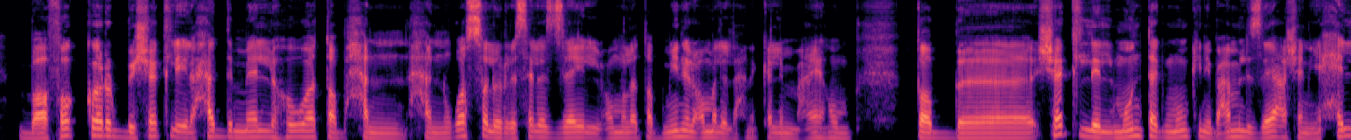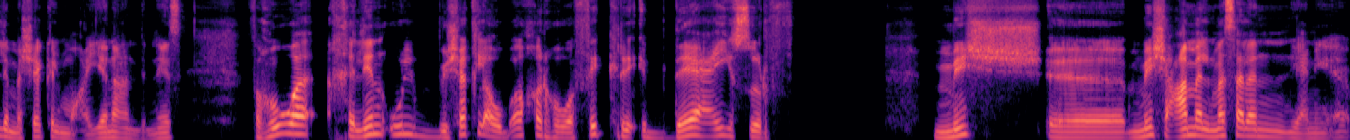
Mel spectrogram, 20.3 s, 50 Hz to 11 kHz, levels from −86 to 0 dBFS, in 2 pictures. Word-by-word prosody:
بافكر 160 +8 0
بشكل 145 +2 +1
إلى 130 -1 0
حدٍ 145 0 -2
ما 135 -1 -4
اللي 140 -1 -4
هو 140 +1 -3
طَب 120 -4 -4
هن 110 -2 -4
هنوصَّل 130 +5 +3
الرسالة 125 +3 +2
إزاي 125 0 +1
للعملا، 120 +1 -8
طب 120 -1 -10
مين 140 +3 -3
العملا 130 -3 -3
اللي 110 - -9
هنتكلم 120 0 -10
معاهم، 120 +1 -9 0.5
طَب 120 -1 0 0.6
شكل 175 -6 +3
المُنتَج 135 +3 -2
ممكن 140 +1 -7
يبقى - - -5
عامل 145 +1 -4
إزاي 125 +2 0
علشان 120 -4 -3
يحِل 155 +7 -3
مشاكل 125 +2 -2
معيّنة 115 +4 -5
عند 115 -5 -10
الناس، 115 +5 -4 0.5
فهو 215 -1 +3 0.2
خلّينا 175 +7 +1
نقول 200 +1 -6
بشكل 150 +3 0
أو - - +1
بآخر 165 +2 -4
هو 125 -2 -4
فِكر 195 - -4
إبداعي 155 +7 +1
صِرف. 145 -3 +3 1.1
مش 155 +10 +4
آآ 130 -1 0
مش 160 +8 +4
عَمَل 170 -3 +5
مثلًا 160 -3 +4
يعني 115 +3 -9
130 Hz, 140 wpm, -26 LUFS, 120-155 Hz, 1.1 s, عَمَل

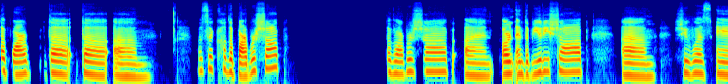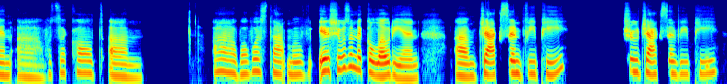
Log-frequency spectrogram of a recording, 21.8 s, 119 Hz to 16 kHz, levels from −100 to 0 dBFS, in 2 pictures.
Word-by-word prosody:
The 270 - +4
Barb 220 0 +4 0.3
the 225 -3 +4 0.2
the, 210 -3 +2
um, 190 -1 -2 0.7
what's 265 +2 -11
it 295 -2 -1
called, 290 -4 -5
The 250 - +5
Barbershop? 265 +10 +3 1.5
The 245 - -2
Barbershop 250 +2 0 0.2
and 200 -1 -2
or, 225 +1 +6
and 220 - +1
The 220 - -1
Beauty 245 +5 0
Shop, 250 -1 +2 0.5
um 195 -2 +1 0.3
she 235 - -3
was 225 -1 -2
in, 215 -3 -1
uh, 185 -2 -9
what's 215 +2 -17
it 235 -2 -7
called? 230 -2 -3 0.2
Um 180 -2 -4 1.1
Uh, 250 -2 -3
what 220 +2 -5
was 255 -1 -4
that 225 -2 -2
movie? 215 +1 -6
Eh, 260 +2 +8
she 285 +2 -2
was 315 +2 -1
a - - +2
Nickelodeon, 200 - +2 0.5
um, 195 -2 +1
Jackson 225 +1 +4
VP. 225 - -6 0.8
True 250 -1 0
Jackson 225 0 +1
VP. 220 +2 -8
220 Hz, 120 wpm, -21 LUFS, 200-245 Hz, 1.5 s, Eh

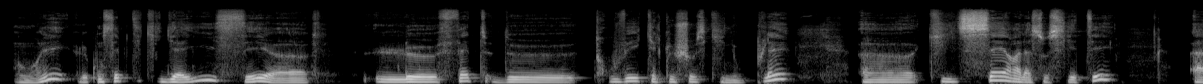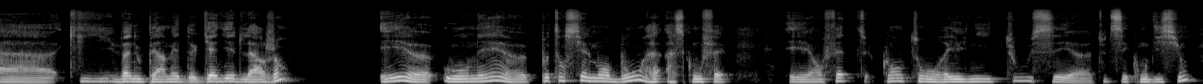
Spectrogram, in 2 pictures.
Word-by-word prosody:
Ouais, 160 - -3
le 105 -2 -6
concept 145 +8 -4
ikigaï, 125 - 0
c'est, 140 -6 +2
heu, 95 -1 -1 0.7
le 115 0 +4
fait 150 +6 -3
de 105 -2 -1
trouver 140 +5 -3
quelque 130 -4 -6
chose 115 0 -2
qui 105 - -11
nous 95 -1 -8
plaît, 230 +9 0 0.7
heu, 105 -1 -3
qui 125 -3 -5
sert 185 +3 +8
à 125 - +3
la 105 -2 0
société, 110 - 0 0.8
heu, 100 -2 -2 0.2
qui 135 -2 -7
va 135 +3 +4
nous 130 -1 +2
permettre 125 -1 +1
de 105 0 +1
gagner 135 +6 +4
de 115 -2 -2
l'argent 115 0 +2 0.9
et 155 +7 +3
heu, 115 -7 +2
où 130 -4 +4
on 130 +1 +3
est, 165 +5 +2
heu, 110 -2 -2
potentiellement 160 -2 +1
bon 150 - +1
à 130 -5 +2
à 115 - -2
ce - - -3
qu'on 130 -1 +1
fait 115 -3 -2 0.6
et 110 -1 -1
en 110 +1 -4
fait, 155 +6 -4
quand 150 +1 -5
on 125 -2 +2
réunit 125 +2 +1
tous 165 -1 -8
ces, 115 -7 -2
heu, 95 -1 -7
toutes 125 +5 -13
ces 135 -2 -1
conditions, 120 - -2
125 Hz, 135 wpm, -22 LUFS, 110-150 Hz, 0.9 s, sert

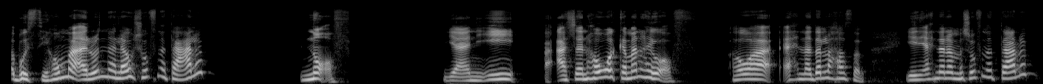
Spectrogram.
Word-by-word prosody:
بُصّي، 215 -6 0
هم 285 - +1
قالوا 260 +3 +6
لنا 320 -5 +1
لو 330 - +2
شُفنا 335 +3 -8
تَعلَب، 280 - +1 1.0
نُقف، 260 +5 0 0.9
يعني 180 +1 -1
إيه؟ 235 +2 +2 0.3
أ - - -6
عشان 245 +4 +1
هو 300 +5 +3
كمان 305 +5 +2
هيُقف، 205 - -3 0.3
هو 230 +3 +1 0.3
إحنا 245 +1 -2
ده 275 +3 +1
اللي 290 +1 -3
حصل. 275 -1 -7 0.4
يعني 210 +2 -3
إحنا 280 +3 -2
لمّا 275 -2 +1
شُفنا 310 +5 -7
التَعلَب، 290 - 0
270 Hz, 145 wpm, -22 LUFS, 225-300 Hz, 1.0 s, قالوا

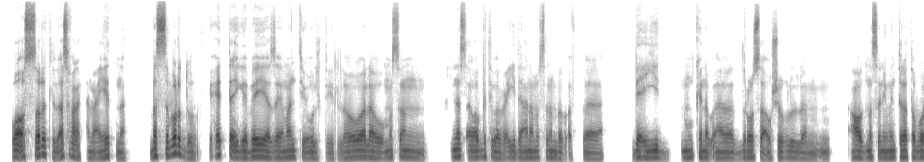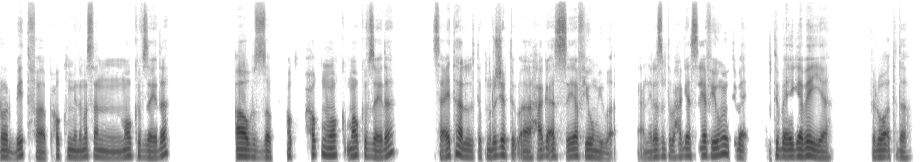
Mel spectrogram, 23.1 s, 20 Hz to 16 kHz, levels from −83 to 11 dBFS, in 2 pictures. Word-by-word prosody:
وأثّرت 125 +3 +4
للأسف 115 0 0
على 100 - +1
اجتماعيتنا، 95 0 -4 0.3
بس 125 0 +4
برضه 125 - +2
في - - -10
حتّة 130 +1 0
إيجابية 100 +2 +3
زي 95 0 -1
ما 100 - -2
أنتِ 105 0 -4
قُلتِ، 90 0 -5
اللي 85 +1 -8
هو 100 +2 +2
لو 95 -3 0
مثلًا 100 -3 -5 0.2
في - - -12
ناس 110 0 -1
أوقات 100 0 0
بتبقى 100 -4 -3
بعيدة، 95 +2 -4
أنا 100 - -1
مثلًا 95 0 -5
بابقى 90 -4 -6
في 80 -2 -6 0.4
بعيد، 100 -3 -1 0.2
ممكن 100 +1 -4
أبقى 90 -1 -2
دِراسة 100 +4 -2
أو - - -3
شُغل 95 -3 -4
م 80 -5 -9 0.2
أقعُد 100 -1 +1
مثلًا 95 0 -2
يومين 100 +1 -2
3 100 0 0
برّه 105 +2 +3
البيت، 110 +7 -1
فبحُكم 105 +4 -2
إن 100 0 0
مثلًا 105 -5 -1
موقِف 115 +1 0
زي 100 -2 +2
ده - - +2 0.8
آه 115 -1 +10
بالضبط. 100 -2 -1
حُكم 120 - -4
حُكم 135 +1 0
موق 125 0 +3
موقِف 125 +1 +2
زي 105 -3 +3
ده، 170 - 0 0.4
ساعتها 145 - +3
التكنولوجيا 110 +4 0
بتبقى 100 -7 -1
حاجة 105 +2 +1
أساسية 110 +1 +3
في 120 -1 -1
يومي 100 -4 +2
بقى. 80 - -7 0.2
يعني 90 +3 -8
لازم 110 +2 0
تبقى 105 -2 -4
حاجة 115 +2 -1
أساسية 120 +2 +1
في 125 -1 -1
يومي 130 +5 +5
وتبقى 150 - 0 0.2
بتبقى 115 -2 +2
إيجابية 110 -4 +5 0.4
في - - -5
الوقت 105 +1 +2
ده. 100 -1 -4
100 Hz, 190 wpm, -22 LUFS, 95-115 Hz, 0.8 s, آه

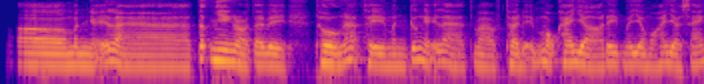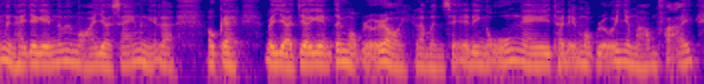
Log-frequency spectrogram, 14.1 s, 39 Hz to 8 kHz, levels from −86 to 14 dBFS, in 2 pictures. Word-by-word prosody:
Ờ, 135 -1 +4
mình 135 -1 +2
nghĩ 130 -1 0
là 125 -4 -1
tất 215 - +3
nhiên 175 -2 +7
rồi. 140 -6 +3
Tại 140 -1 +2
vì 130 -3 +3 0.3
thường 145 -3 +7
á 195 +4 0
thì 135 -3 +3
mình 130 -1 -4
cứ 185 - +2
nghĩ 180 -5 +1
là 130 -6 -3
vào 130 -3 -4
thời 140 -3 +1
điểm 135 - -3
1:00-2:00 150 -5 +2
đi 145 0 +1
bây 140 0 -3
giờ 140 -1 +3
1:00-2:00 135 +1 -2
sáng 140 +9 -4
mình 160 -6 -1
hay 135 0 -3
chơi 145 - +2
game 140 0 +2
tới 160 - -4
m 160 -2 -4
một, - - -7
2:00 130 0 -2
sáng, 140 +6 -5
mình 155 - -3
nghĩ 135 - -8
là 145 -4 -7 0.3
"Ô 145 - -2
kê, 140 -1 0 0.3
bây 140 -1 +2
giờ 140 -3 +4
chơi 145 -2 +4
game 145 -1 +2
đến 165 0 +1
1:30 145 - -4
rồi, 125 -8 0
là 130 - -8
mình 120 -1 -9
sẽ 115 - -5
đi 140 0 -3
ngủ 150 +4 -4
ngay 135 -4 -2
thời 135 0 -6
điểm 145 - -5
1:30." 140 +2 -4
Nhưng 155 -3 -4
mà 125 - -7
hông 130 +3 -9
phải, 150 +3 -8
140 Hz, 250 wpm, -22 LUFS, 130-150 Hz, 0.3 s, nhiên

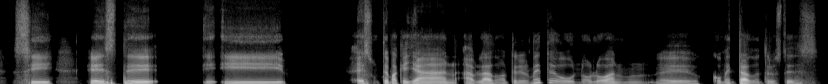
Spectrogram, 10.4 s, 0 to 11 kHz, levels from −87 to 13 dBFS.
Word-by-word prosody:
Sí, 110 -1 0 0.4
este, 110 0 +4 0.5
y 120 -1 -8 0.8
y, 110 - -7 0.8
¿es - - 0
un - - -30
tema 140 0 +3
que 115 -3 -2
ya 115 +1 +4
han 120 +2 -4
hablado 110 - 0
anteriormente, 185 +9 -7
o 150 - -6
no 125 0 -13
lo 125 -1 -1
han, 115 -3 -6
eh, 100 -2 -6 0.2
comentado 110 +2 +3
entre 100 -1 -9
ustedes? 100 0 -9
115 Hz, 115 wpm, -23 LUFS, 105-125 Hz, 0.8 s, este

